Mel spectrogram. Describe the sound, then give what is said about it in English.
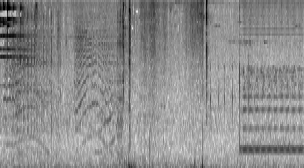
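A phone call to the Dream Academy goes through: warbling electronic tones and a few clicks, then a steady, loud ringing tone begins near the end and holds. No one speaks. “Want to try calling too?”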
